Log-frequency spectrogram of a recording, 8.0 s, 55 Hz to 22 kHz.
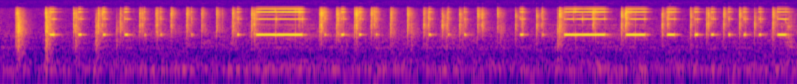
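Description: A cheap all-sun EM8910 multimeter on continuity test gives a string of short, sharp beeps and clicks at an uneven rhythm, with a few longer sustained tones. It sounds close but fairly quiet, with no talking.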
